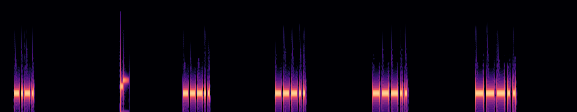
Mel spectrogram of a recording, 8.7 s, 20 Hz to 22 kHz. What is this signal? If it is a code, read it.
Morse code, heard as a keyed tone, about 41 wpm, spaced as for 8 wpm, 700 Hz. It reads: C 8888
